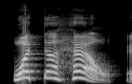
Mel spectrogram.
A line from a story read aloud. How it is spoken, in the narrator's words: an incredulous Yang Zhi shouted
